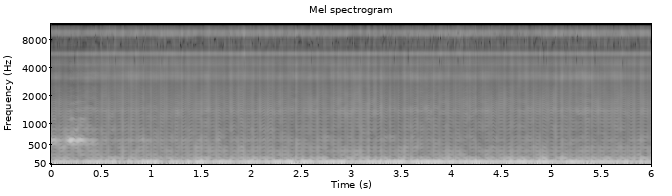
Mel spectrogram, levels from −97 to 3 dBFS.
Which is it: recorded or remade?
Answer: remade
